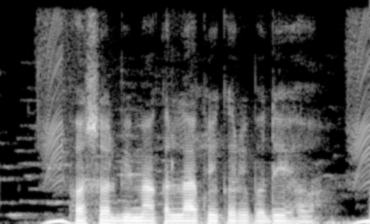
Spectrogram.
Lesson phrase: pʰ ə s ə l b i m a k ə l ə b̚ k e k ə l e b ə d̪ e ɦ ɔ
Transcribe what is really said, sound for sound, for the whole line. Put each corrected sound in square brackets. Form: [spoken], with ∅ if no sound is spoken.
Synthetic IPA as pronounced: pʰ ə s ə l b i m a k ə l [a] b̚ k e k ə [ɾ] e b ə d̪ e ɦ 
